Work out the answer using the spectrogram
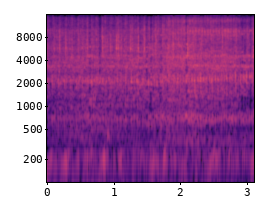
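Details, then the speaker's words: Late-1990s Mercury 5 hp two-stroke outboard, after opening the fuel tank vent and taking the choke off, runs with a steady, buzzy, even note and no misses; water pump working, normal running. "ni it quiet hey yeah so the water pump's working"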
